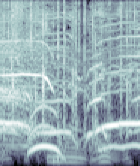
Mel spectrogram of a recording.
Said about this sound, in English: Yeah, shout out to opportunities. Yeah, you get a round of applause.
